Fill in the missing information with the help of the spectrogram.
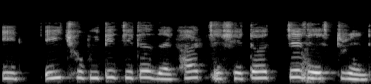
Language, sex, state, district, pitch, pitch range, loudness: Bengali, female, West Bengal, Kolkata, 290 Hz, 270-305 Hz, -19 LUFS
